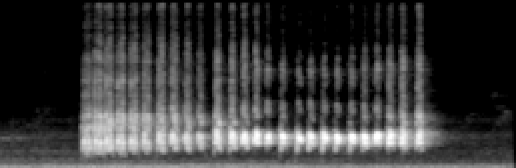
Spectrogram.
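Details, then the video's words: A cucak ijo, the greater green leafbird, gives a coarse 'sewing machine' trill. About two seconds of fast, evenly repeated harsh pulses, roughly a dozen per second, end abruptly into quiet. "Cucak Ijo. Kasaran Rapat Mesin Jahit dan Suara Aneh"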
